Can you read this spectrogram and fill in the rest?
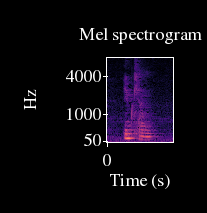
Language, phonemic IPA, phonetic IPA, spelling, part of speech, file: German, /ˈɪmkəʁn/, [ˈʔɪmkɐn], imkern, verb, De-imkern.ogg
- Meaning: to keep bees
